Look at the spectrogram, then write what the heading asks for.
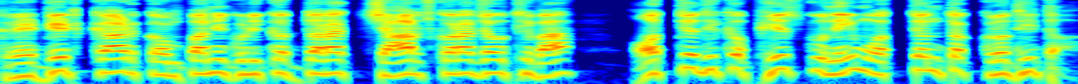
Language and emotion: Odia, angry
